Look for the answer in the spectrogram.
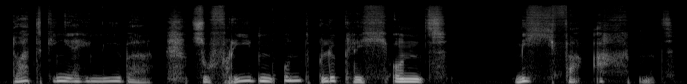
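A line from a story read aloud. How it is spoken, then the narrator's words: Soft whisper. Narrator (German): flüsterte sie leise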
